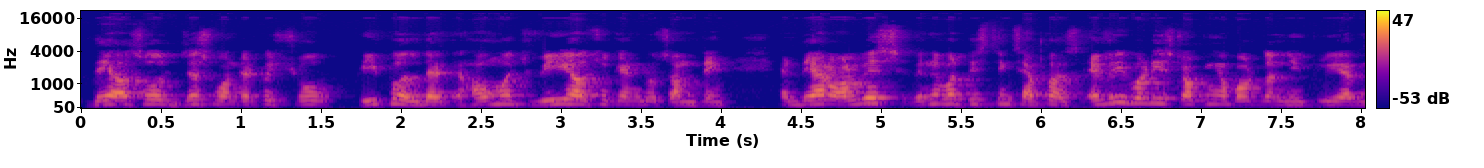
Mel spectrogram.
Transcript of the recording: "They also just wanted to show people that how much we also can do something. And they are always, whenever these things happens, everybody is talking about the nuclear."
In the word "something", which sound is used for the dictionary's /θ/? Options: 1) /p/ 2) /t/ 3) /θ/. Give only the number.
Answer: 2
